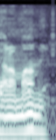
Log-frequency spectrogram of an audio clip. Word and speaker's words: Yanomami: How do you say the guys' names from Guyana? Yanomami? – Yeah, the Yanomami.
